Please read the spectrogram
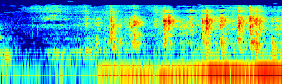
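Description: Rapid typing on a computer keyboard by a person who is talking at the same time, a steady run of light clicky keystrokes, over a low steady hum that swells partway through.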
